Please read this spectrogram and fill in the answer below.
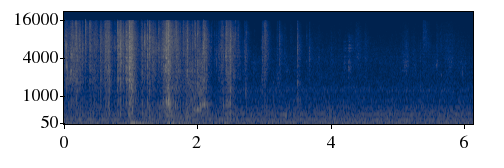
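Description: Foil wrapper of a basketball trading-card pack being opened, crinkling and tearing in a quick run of crackles for about two and a half seconds, then a few faint clicks of the cards being handled.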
